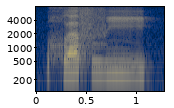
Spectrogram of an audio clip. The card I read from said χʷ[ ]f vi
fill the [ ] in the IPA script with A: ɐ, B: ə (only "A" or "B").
A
